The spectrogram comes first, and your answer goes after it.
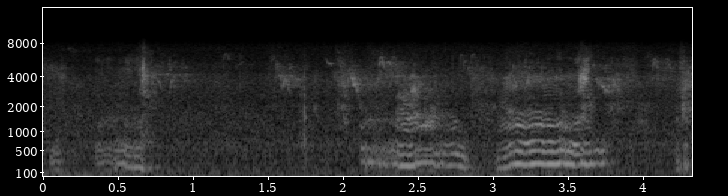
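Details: Two pet dogs, Davey and Brodie, aged 7 and 8, playing together in a sunny back yard; wavering, whine-like harmonic cries come in two drawn-out bursts near the middle, over a low background hiss.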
